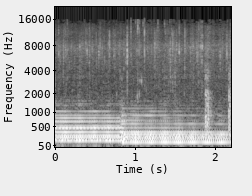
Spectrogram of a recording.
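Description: Broth being poured from a measuring cup into a pot, splashing and pattering over kimchi-wrapped pork rolls. Background music plays sustained chords throughout, with the chord changing about a second in.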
